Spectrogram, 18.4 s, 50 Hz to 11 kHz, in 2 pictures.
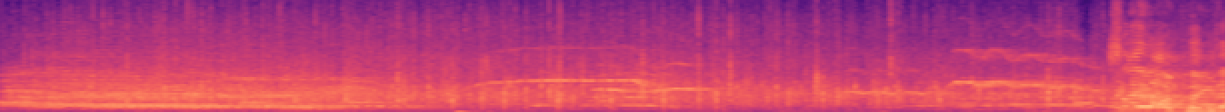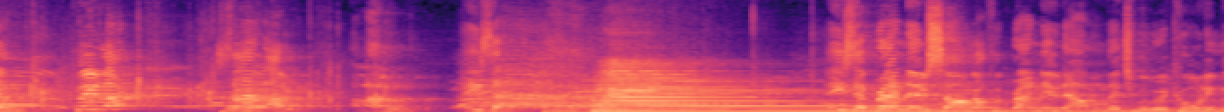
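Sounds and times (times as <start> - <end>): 
audience whoops and cheers: 0.0 - 5.4, 6.3 - 9.7, 12.6 - 15.0
audience clapping: 0.0 - 12.0, 13.0 - 18.2
indistinct voices: 12.8 - 18.3
speech: 16.2 - 18.3.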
